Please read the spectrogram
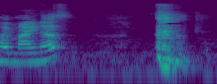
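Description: A person gives a single short cough, about one and a half seconds in, after a brief bit of speech.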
